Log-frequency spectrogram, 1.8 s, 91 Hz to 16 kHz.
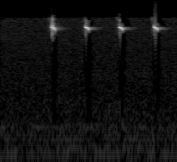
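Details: Hairy cricket from a 2020 Korean national biological resources recording: four short, very high, pure chirps spaced about a third of a second apart, in a quiet background.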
